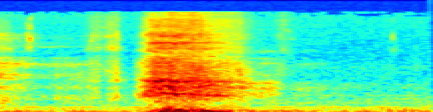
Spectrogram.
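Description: A crying man lets out one heavy, breathy sigh about a second in.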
